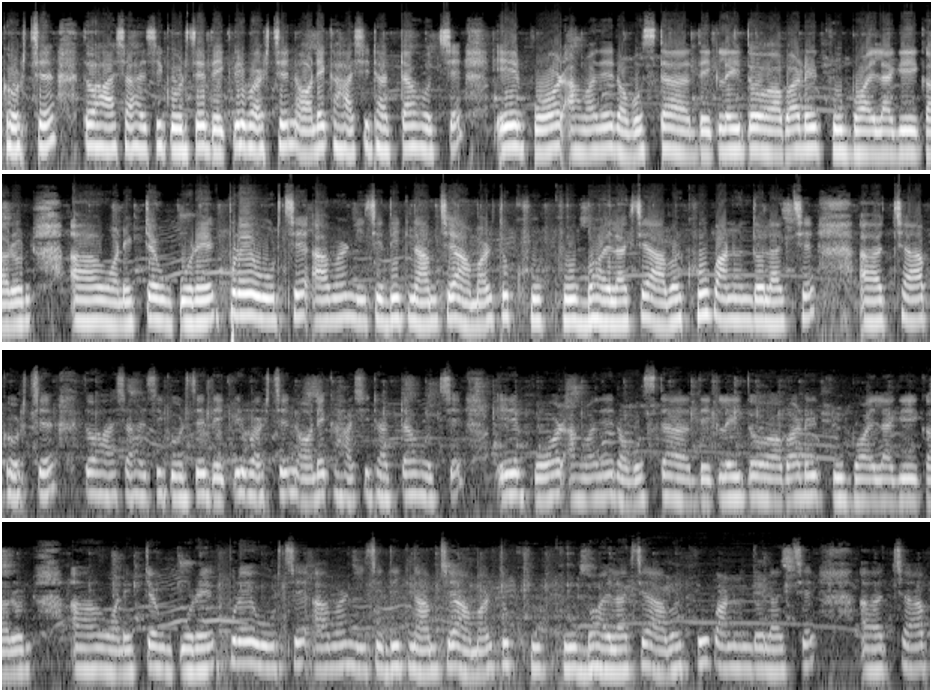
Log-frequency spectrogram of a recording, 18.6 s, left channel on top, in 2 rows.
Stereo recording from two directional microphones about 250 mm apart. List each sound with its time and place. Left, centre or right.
0.0 s speech: left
